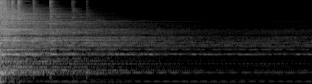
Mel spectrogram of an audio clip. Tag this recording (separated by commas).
Percussion, Music, Cymbal, Musical instrument, Hi-hat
